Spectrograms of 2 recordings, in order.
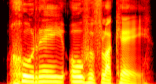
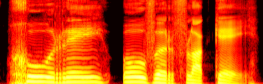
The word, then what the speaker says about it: Goeree-Overflakkee: This is the way we say Goeree-Overflakkee. Goeree-Overflakkee. There is a light emphasis on the first syllable of the second word.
